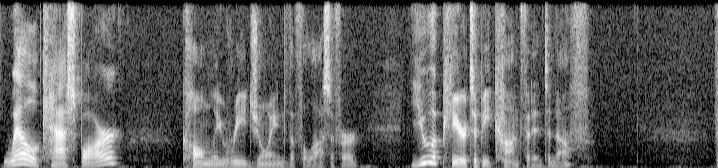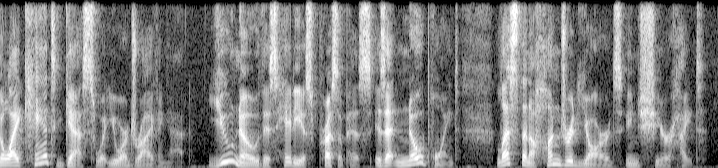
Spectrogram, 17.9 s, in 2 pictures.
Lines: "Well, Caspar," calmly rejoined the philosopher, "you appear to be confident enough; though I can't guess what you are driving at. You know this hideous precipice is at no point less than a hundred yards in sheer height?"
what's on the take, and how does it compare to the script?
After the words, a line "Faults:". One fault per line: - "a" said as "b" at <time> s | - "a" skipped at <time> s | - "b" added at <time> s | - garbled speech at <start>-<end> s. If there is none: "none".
"Well, Caspar," calmly rejoined the philosopher, "you appear to be confident enough; though I can't guess what you are driving at. You know this hideous precipice is at no point less than a hundred yards in sheer height?"
Faults:
none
